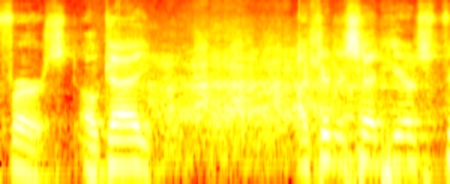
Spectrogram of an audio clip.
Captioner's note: laughter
